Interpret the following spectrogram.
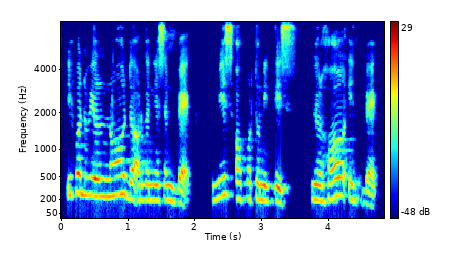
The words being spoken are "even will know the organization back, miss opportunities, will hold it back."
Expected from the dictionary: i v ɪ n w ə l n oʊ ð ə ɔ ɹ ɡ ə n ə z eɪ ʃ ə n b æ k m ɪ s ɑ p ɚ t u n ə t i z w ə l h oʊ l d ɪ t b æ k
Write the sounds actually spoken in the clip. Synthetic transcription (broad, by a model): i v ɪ n w ə l n oʊ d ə ɔ ɹ ɡ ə n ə s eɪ s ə n b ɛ k m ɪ s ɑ p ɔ t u n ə t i s w ə l h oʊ l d ɪ t b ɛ k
